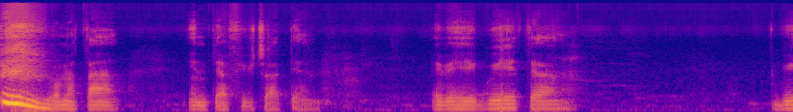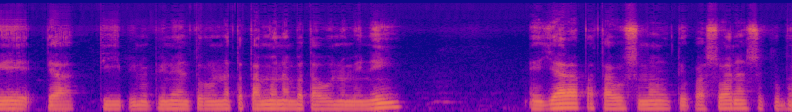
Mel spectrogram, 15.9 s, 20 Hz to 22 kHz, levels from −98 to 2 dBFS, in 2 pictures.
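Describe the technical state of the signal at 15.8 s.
At 15.8 s the speech signal is intact, with no audible dropout, clipping, distortion or other fault at that point.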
